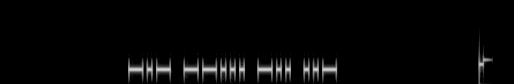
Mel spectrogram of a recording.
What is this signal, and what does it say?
Morse code, heard as a keyed tone, about 26 wpm, 700 Hz. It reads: K7DU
